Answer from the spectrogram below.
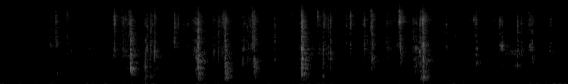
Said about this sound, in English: We do shuffle all these up so we don't know which one's which.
